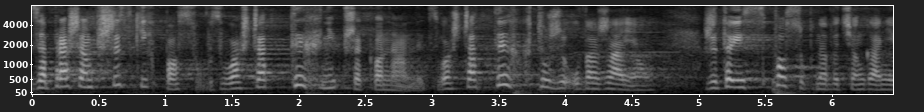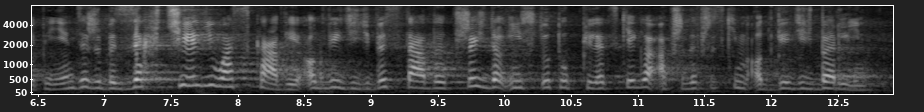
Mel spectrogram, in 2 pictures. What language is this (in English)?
Polish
